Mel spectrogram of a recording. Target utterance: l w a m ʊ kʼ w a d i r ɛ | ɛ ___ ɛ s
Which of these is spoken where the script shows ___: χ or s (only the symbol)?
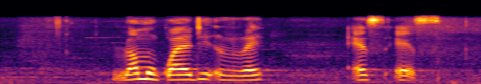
s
